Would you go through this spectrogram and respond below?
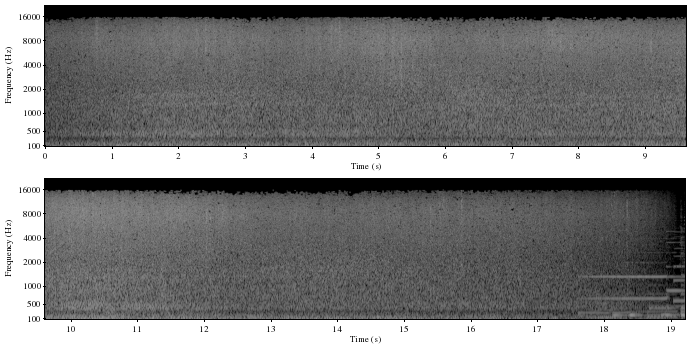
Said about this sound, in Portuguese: Agora continua o silêncio, porque a gente vai ouvir a força de uma ventania nas árvores da Mata Atlântica. Escuta só.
